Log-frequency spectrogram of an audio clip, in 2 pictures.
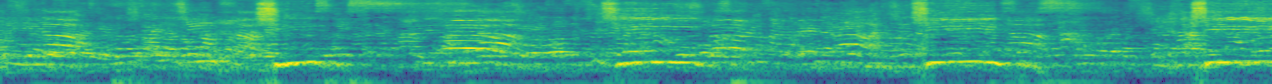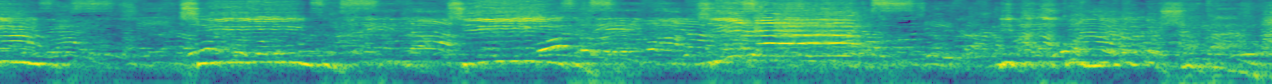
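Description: A woman prays loudly and fervently into a microphone, heard through loudspeakers.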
